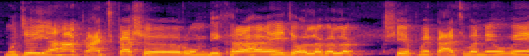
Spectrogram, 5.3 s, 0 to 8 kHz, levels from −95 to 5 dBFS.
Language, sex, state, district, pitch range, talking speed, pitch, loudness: Hindi, female, Punjab, Kapurthala, 220-240 Hz, 190 wpm, 230 Hz, -14 LUFS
